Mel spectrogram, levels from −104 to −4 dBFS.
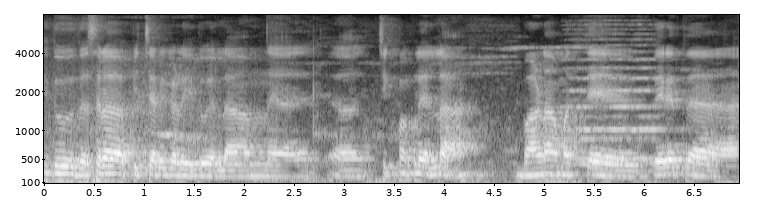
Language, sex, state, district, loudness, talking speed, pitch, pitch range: Kannada, male, Karnataka, Raichur, -15 LUFS, 120 wpm, 115 Hz, 105-120 Hz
